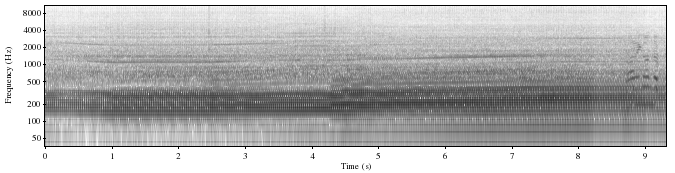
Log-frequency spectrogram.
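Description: A portable generator engine runs steadily under its full 1600 watt load, a loud close drone with a strong low hum that shifts slightly in pitch partway through, with speech in the background.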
